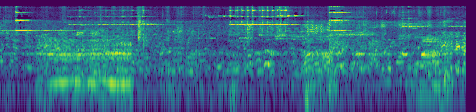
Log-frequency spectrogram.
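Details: Cattle unloaded from a truck at a dairy farm; a single low, harmonic moo early on, then people talking, clattering and a ringing bell-like sound.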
